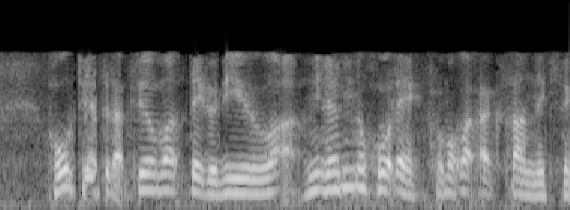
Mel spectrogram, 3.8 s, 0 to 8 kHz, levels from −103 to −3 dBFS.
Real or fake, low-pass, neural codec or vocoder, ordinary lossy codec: fake; 7.2 kHz; autoencoder, 22.05 kHz, a latent of 192 numbers a frame, VITS, trained on many speakers; AAC, 16 kbps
